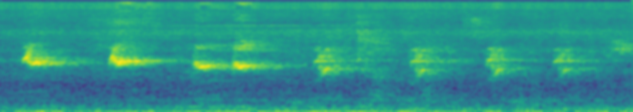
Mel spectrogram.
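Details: Bulbul giving brief whistled notes, some slurred downward, repeated about twice a second over a constant low hum.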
